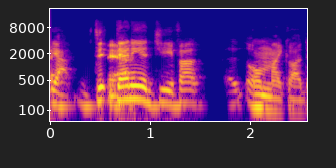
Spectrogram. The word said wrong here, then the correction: Avdija: Just say Avdija. Think of it like you're Brad Pitt and Inglourious Basterds and just say it phonetically, and it works. Avdija.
